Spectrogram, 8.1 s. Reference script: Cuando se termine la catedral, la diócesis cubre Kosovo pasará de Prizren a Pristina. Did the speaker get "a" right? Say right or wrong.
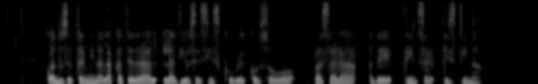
wrong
